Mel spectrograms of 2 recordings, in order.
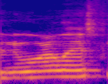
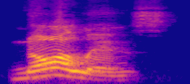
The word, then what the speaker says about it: New Orleans: Let me get it right, because the New Orleans people come after me. New Orleans. Did I say that right? No, I say it like a Yankee.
